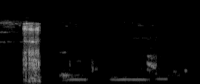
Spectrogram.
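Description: A person's voice: one short, loud vocal sound just after the start, followed by faint, low murmuring for about a second and a half.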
